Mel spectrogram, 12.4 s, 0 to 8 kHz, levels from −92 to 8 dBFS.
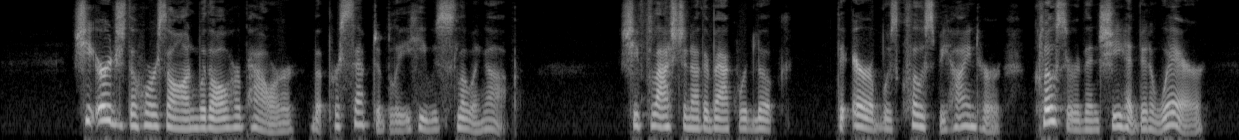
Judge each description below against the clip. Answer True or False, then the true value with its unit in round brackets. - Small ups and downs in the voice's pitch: False (4.4 semitones)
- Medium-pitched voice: True (175 Hz)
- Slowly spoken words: False (155 wpm)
